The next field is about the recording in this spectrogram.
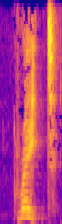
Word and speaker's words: great: Great，首先注意前面这个元音呢是双元音的 a 的发音，所以是 great，跟昨天我们讲到的这个 waste 是一个元音哈，所以 great waste great。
